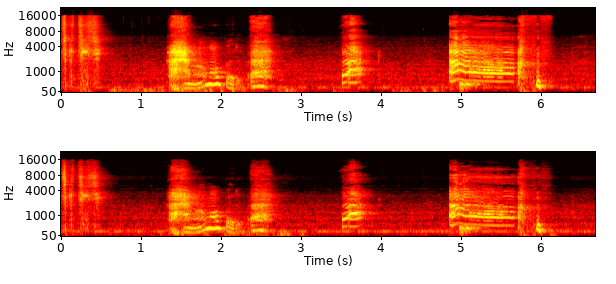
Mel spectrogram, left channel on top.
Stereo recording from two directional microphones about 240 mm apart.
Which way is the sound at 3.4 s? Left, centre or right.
Left.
